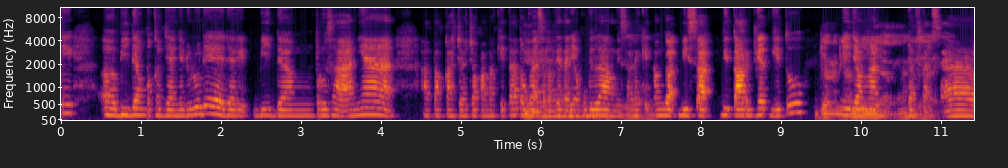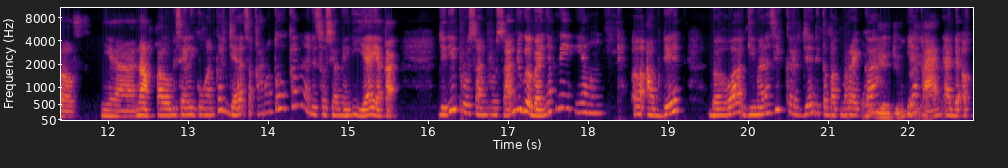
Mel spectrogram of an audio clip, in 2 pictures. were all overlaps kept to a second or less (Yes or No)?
No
